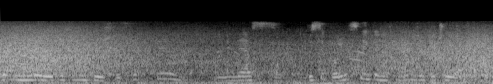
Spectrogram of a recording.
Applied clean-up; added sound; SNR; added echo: none; Ocean; -5 dB; none.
